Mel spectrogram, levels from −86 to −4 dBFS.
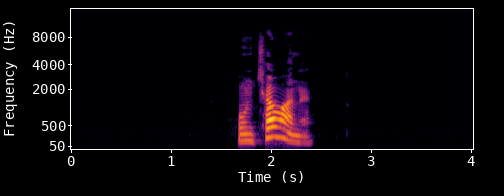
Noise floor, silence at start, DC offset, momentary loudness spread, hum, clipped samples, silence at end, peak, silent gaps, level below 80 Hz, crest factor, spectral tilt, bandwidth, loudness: -86 dBFS; 1.7 s; under 0.1%; 17 LU; none; under 0.1%; 1.65 s; -4 dBFS; none; -86 dBFS; 26 dB; -6.5 dB/octave; 9.4 kHz; -24 LUFS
